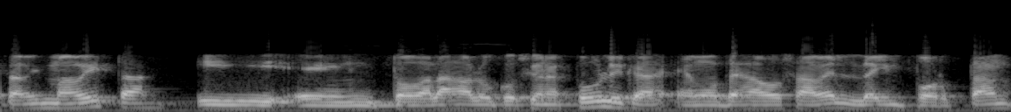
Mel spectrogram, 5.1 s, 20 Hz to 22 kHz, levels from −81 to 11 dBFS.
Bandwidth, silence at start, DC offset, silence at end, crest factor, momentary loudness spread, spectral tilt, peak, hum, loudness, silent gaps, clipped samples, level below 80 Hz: 6 kHz; 0 s; under 0.1%; 0 s; 14 dB; 4 LU; -7.5 dB/octave; -6 dBFS; none; -21 LUFS; none; under 0.1%; -54 dBFS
